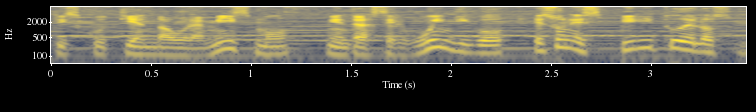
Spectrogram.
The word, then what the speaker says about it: Wendigo: Teniendo en cuenta la común pronunciación del inglés, donde Wendigo se pronuncia Windigo, no me sorprendería que estos dos seres se confundieran tan fácilmente.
